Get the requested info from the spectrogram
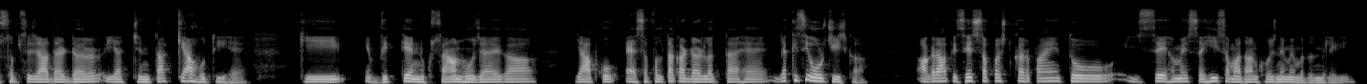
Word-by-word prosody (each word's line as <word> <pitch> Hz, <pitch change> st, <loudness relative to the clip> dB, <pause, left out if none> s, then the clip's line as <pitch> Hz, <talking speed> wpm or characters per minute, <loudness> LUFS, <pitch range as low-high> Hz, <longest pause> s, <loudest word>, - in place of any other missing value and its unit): सबसे 105 Hz, +6 st, -3 dB
ज़्यादा 125 Hz, 0 st, +3 dB
डर 125 Hz, +3 st, +1 dB
या 120 Hz, -1 st, 0 dB
चिंता 120 Hz, +3 st, 0 dB
क्या 150 Hz, -, +5 dB
होती 105 Hz, -4 st, -3 dB
है 95 Hz, 0 st, -9 dB, 0.5 s
कि 120 Hz, -, +1 dB, 0.2 s
वित्तीय 125 Hz, +6 st, +1 dB
नुकसान 120 Hz, +2 st, +2 dB
हो 125 Hz, +1 st, +3 dB
जाएगा 125 Hz, 0 st, 0 dB, 0.6 s
या 120 Hz, -1 st, +2 dB
आपको 120 Hz, +2 st, 0 dB, 0.2 s
असफलता 130 Hz, +3 st, 0 dB
का 140 Hz, -, +3 dB
डर 130 Hz, -1 st, +2 dB
लगता 125 Hz, +1 st, -1 dB
है 120 Hz, +1 st, -2 dB, 0.2 s
या -, -, +2 dB
किसी 195 Hz, +2 st, +1 dB
और 155 Hz, -3 st, +6 dB
चीज़ 115 Hz, -6 st, 0 dB
का? 95 Hz, +2 st, -10 dB, 0.6 s
अगर 145 Hz, -, +3 dB
आप 150 Hz, +1 st, +2 dB
इसे 160 Hz, +2 st, +2 dB
स्पष्ट 160 Hz, -1 st, 0 dB
कर 145 Hz, -2 st, +1 dB
पाएँ 145 Hz, +1 st, 0 dB
तो 140 Hz, +7 st, +2 dB, 0.2 s
इससे 145 Hz, +7 st, 0 dB
हमें 135 Hz, +2 st, +1 dB
सही 135 Hz, +3 st, 0 dB
समाधान 125 Hz, -2 st, 0 dB
खोजने 120 Hz, +1 st, -1 dB
में 115 Hz, -, +1 dB
मदद 100 Hz, -2 st, -4 dB
मिलेगी। 100 Hz, +3 st, -6 dB
125 Hz, 175 wpm, -24 LUFS, 115-140 Hz, 0.6 s, और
